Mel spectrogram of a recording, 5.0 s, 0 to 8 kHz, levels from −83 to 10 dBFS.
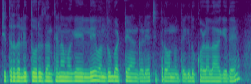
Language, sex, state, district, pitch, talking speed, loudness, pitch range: Kannada, male, Karnataka, Bidar, 135 Hz, 110 wpm, -14 LUFS, 125-135 Hz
